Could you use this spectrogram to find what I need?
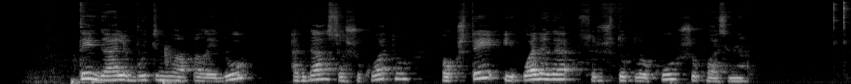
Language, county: Lithuanian, Vilnius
